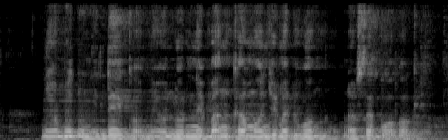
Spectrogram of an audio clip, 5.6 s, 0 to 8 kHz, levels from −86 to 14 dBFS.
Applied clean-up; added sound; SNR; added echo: neural separator model SepFormer DNS4.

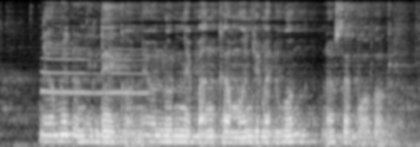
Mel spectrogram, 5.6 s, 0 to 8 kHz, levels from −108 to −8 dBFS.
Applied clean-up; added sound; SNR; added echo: none; Wind instrument, woodwind instrument; 19 dB; reverberation time 1.0 s.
